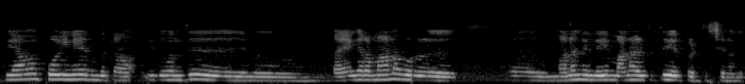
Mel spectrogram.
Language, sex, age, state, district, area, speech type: Tamil, female, 45-60, Tamil Nadu, Viluppuram, rural, spontaneous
